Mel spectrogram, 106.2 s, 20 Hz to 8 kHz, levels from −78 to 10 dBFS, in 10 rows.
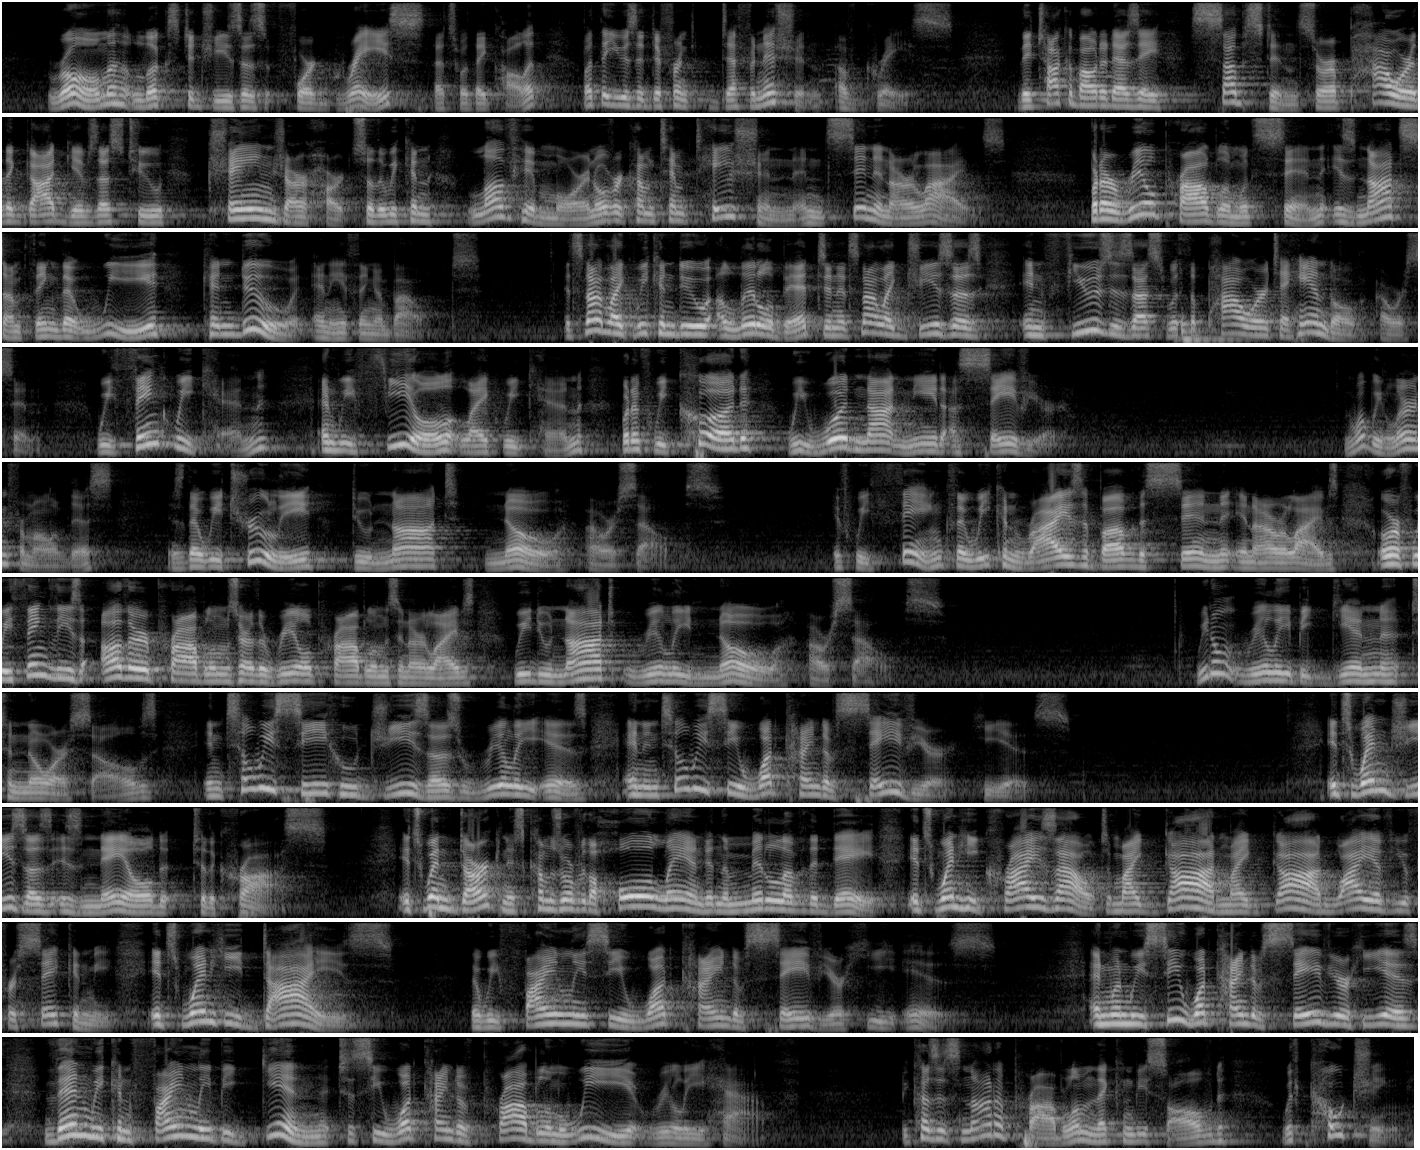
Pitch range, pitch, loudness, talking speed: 130-195 Hz, 155 Hz, -20 LUFS, 150 wpm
